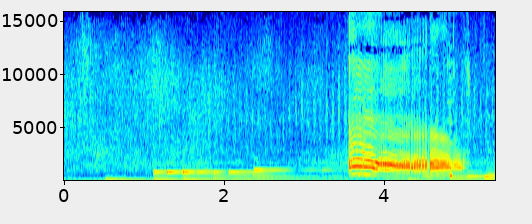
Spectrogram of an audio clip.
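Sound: birds calling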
